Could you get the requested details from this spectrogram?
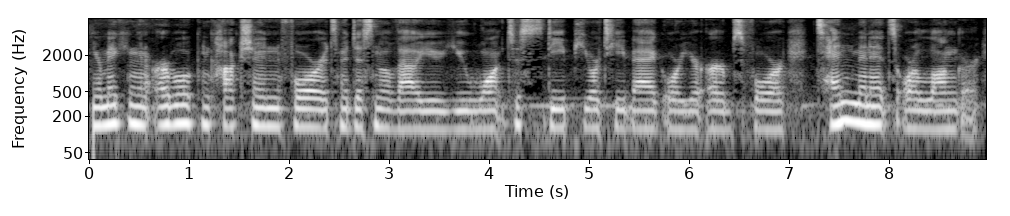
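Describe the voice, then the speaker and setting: A man's voice: medium pitch, flat delivery, measured pace, few pauses, a little hiss or hum. A man casually explaining a kitchen home remedy step by step, with frequent fillers. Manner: explains steps conversationally with fillers. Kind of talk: casual how-to tutorial.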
